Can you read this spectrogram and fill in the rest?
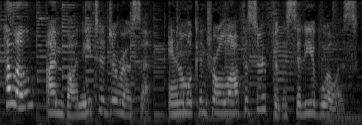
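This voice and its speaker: A woman with an American accent and a fairly high voice reads a radio promo. Her delivery is formal and scripted, like a public official's announcement. Music plays behind her. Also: expressive, brisk. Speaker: city animal control officer. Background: music bed.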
